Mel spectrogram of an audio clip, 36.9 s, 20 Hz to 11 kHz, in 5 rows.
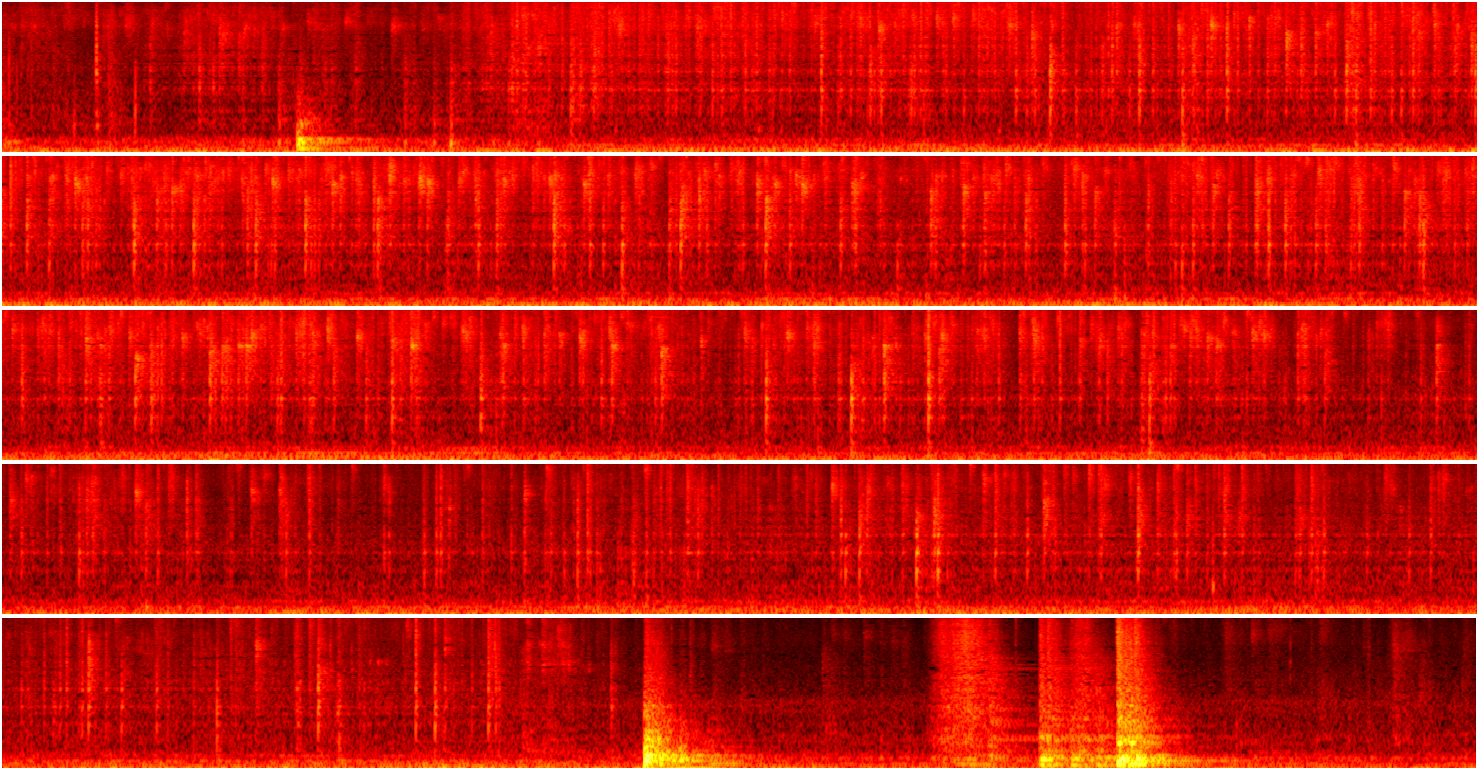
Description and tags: Chicken roasting in a toaster oven. Stereo. Recorded with a Sony PCM-10 (levels to "Auto").
chicken, cooking, food, oven, roast, sizzle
